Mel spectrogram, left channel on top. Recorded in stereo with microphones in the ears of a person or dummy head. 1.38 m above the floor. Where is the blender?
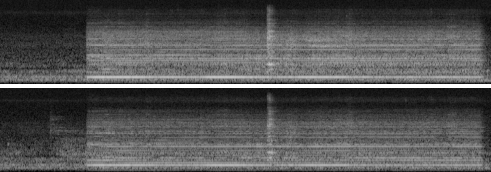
25° left (ahead or behind), 2 m.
